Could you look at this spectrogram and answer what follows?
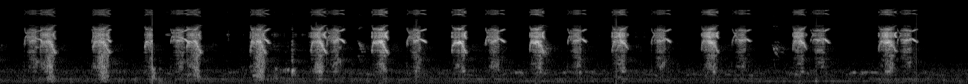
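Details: Short, clipped, high squeaks from a jackdaw family nesting in a box, 7 May 2020, repeated steadily about once every second against a quiet background with a soft low hum.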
